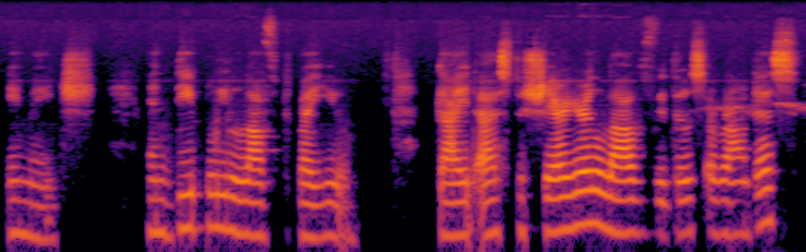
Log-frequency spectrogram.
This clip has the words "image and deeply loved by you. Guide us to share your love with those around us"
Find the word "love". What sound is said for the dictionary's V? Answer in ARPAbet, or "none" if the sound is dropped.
V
